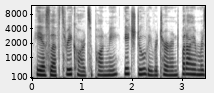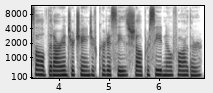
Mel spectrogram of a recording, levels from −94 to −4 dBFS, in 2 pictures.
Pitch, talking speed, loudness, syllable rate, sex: 205 Hz, 210 wpm, -18 LUFS, 5.4 syllables/s, female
